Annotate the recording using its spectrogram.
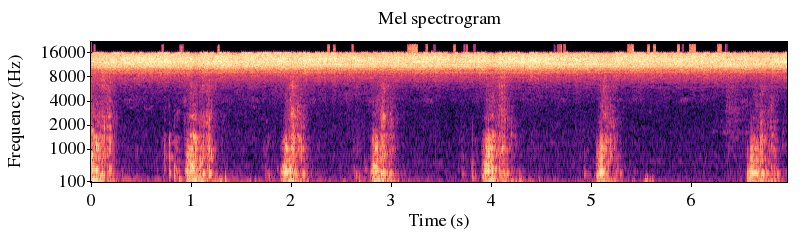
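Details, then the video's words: Lions of the Madrid pride on Blue Canyon Private Game Reserve in a summer heatwave, young males practising roaring with their fathers; a series of deep, short grunting roars repeated roughly once a second, fading toward the end. "Rulers of the Night Teach Their Sons to Roar"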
